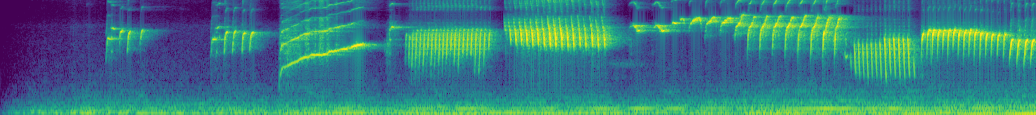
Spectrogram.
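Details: Canary master song for training canaries: varied phrases of high whistles, rising sweeps, buzzy trills and rapid rattling rolls, with short pauses early on and continuous singing later.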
